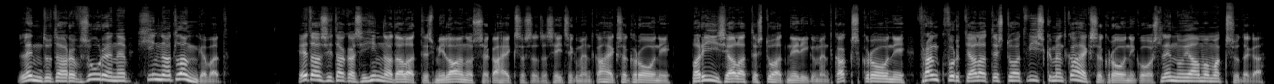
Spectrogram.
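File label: estonian male narration; voice demos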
